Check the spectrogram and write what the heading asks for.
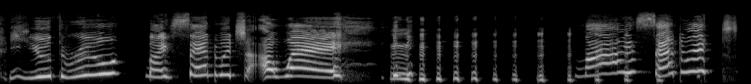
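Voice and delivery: high, slow, shrill-free mock meltdown, far above normal; Ross losing his mind. Ross to the coworker who threw out his sandwich, high drawn-out mock fury. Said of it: "And he was like".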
